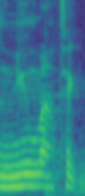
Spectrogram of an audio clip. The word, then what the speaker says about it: pneumatic: It's called a pneumatic drill. I think the P is silent.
